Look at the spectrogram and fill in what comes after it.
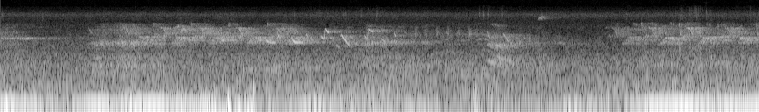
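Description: Birds chirping and singing in two bursts of quick, high notes, over a low steady hum that fades out mid-way and returns.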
